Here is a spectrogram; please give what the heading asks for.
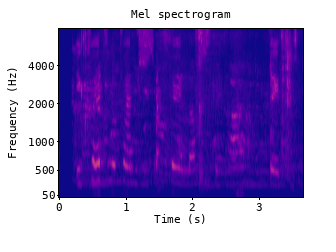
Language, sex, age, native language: Icelandic, female, 10, Icelandic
